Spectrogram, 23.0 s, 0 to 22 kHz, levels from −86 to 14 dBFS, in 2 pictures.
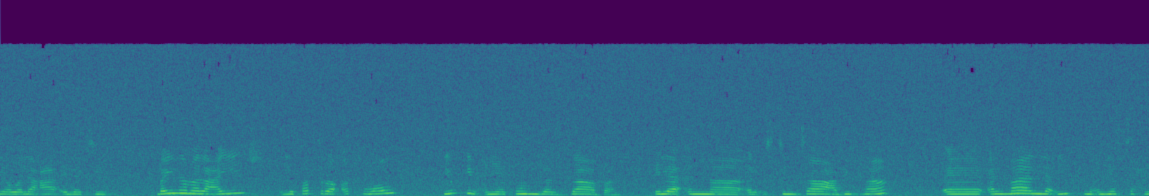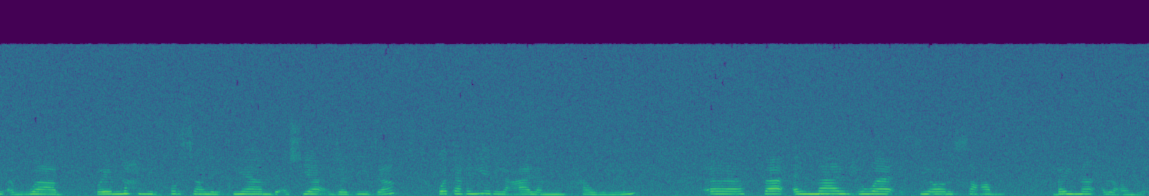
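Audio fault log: Nothing wrong turns up anywhere in this speech recording, just a bit of room noise sitting about 12 dB under the talking, which is simply part of where the microphone was.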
